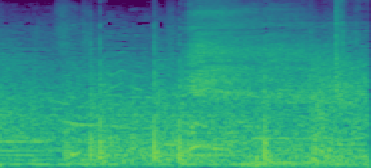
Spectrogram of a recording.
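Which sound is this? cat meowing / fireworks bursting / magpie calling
fireworks bursting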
